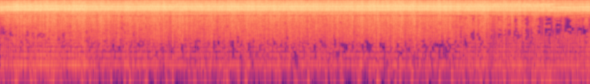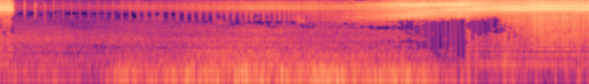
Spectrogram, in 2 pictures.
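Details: Male scrub cicada singing intensely in southern New Mexico, recorded on a phone whose mic was overloaded; a steady, piercing high buzz holds for eight seconds, drops away, then returns loud near the end.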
